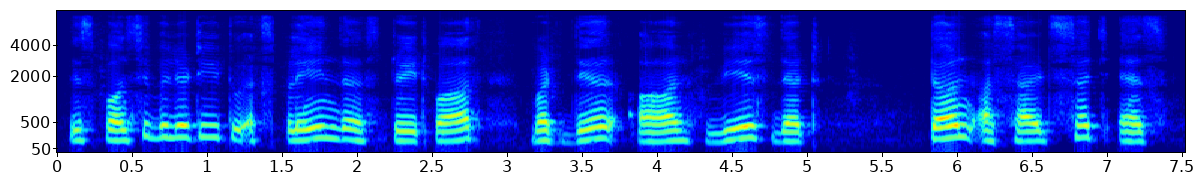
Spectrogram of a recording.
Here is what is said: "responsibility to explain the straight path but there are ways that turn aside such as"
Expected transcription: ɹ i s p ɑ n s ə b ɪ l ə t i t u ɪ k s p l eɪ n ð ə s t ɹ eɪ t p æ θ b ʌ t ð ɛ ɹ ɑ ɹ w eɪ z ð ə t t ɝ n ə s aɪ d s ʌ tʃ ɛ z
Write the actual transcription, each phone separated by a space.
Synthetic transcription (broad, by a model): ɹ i s p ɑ n s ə b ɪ l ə t i t u ɪ k s p l eɪ n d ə s t ɹ eɪ t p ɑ t b ʌ t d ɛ ɹ ɑ ɹ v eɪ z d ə t t ɝ n ə s aɪ d s ʌ tʃ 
